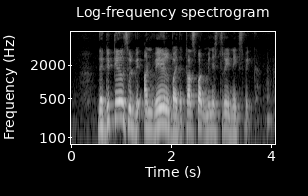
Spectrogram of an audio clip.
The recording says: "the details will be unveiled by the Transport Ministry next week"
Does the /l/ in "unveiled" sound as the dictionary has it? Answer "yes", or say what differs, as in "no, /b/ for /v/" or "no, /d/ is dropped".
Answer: yes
